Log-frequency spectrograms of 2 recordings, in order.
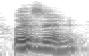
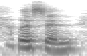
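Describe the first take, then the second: No difference in how they are said.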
